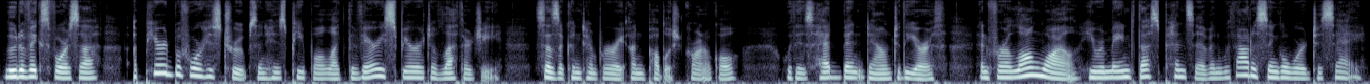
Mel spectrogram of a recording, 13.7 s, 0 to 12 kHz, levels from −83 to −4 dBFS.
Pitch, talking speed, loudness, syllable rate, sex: 190 Hz, 195 wpm, -20 LUFS, 5.9 syllables/s, female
